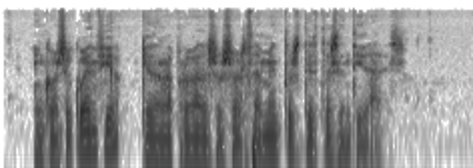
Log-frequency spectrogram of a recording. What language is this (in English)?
Galician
